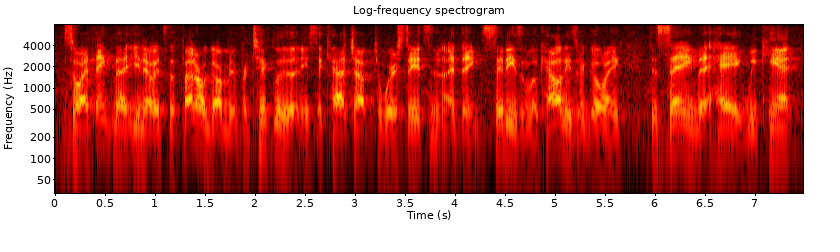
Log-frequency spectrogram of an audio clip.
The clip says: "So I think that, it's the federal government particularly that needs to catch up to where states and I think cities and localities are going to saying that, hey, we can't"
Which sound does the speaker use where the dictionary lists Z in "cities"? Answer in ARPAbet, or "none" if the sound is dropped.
Z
